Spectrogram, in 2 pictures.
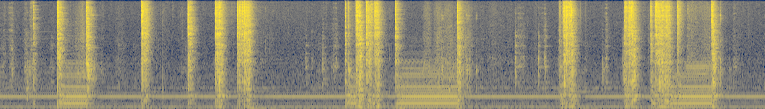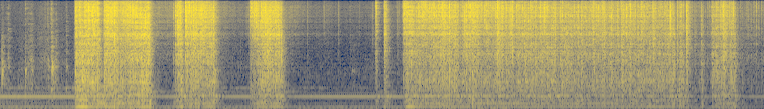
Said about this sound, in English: Got a load of stuff inside there, so it's just spraying out sparks. But it struck up and it welded.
